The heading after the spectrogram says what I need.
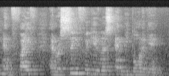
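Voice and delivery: loud, high, impassioned sermon delivery; preaching at full force. Acted. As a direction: preach it out to the whole hall with fervour. Preaching to the congregation.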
